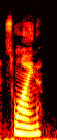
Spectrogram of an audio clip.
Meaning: 1. A pig, an animal of family Suidae, especially in agricultural contexts 2. Pig, pork, the meat of pigs
- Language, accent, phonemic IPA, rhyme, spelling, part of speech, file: English, US, /swaɪn/, -aɪn, swine, noun, En-us-swine.ogg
